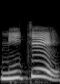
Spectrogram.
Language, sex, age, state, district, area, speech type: Hindi, female, 30-45, Madhya Pradesh, Balaghat, rural, read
